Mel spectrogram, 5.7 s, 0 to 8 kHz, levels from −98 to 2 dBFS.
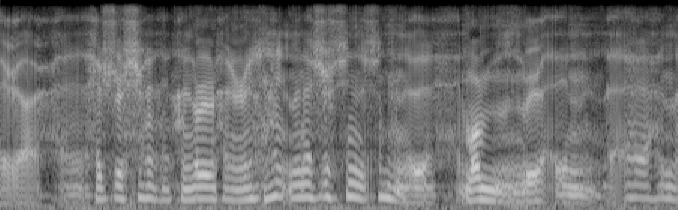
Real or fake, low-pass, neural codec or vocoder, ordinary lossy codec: fake; 7.2 kHz; autoencoder, 22.05 kHz, a latent of 192 numbers a frame, VITS, trained on many speakers; none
